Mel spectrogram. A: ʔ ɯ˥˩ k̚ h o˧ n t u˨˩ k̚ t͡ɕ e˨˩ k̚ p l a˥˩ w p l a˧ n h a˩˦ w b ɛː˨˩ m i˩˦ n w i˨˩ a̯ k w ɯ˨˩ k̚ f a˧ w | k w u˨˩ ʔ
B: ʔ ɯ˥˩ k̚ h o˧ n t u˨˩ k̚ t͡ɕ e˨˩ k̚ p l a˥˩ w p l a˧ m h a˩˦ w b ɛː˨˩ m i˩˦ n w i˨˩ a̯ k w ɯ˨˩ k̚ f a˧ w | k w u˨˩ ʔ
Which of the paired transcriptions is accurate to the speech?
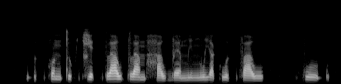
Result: B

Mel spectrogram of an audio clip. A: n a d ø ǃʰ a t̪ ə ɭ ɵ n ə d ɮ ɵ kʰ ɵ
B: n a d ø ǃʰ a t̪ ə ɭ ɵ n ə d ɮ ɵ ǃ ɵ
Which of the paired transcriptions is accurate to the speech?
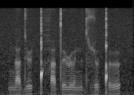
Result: B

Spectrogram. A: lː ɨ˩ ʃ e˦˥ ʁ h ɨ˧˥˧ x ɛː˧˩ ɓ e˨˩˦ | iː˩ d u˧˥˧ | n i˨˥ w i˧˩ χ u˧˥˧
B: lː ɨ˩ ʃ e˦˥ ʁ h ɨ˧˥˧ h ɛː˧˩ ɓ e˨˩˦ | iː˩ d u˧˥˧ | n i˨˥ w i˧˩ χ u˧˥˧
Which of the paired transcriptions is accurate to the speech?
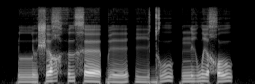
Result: A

